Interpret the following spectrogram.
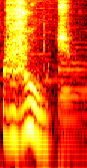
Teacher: воно дійсно звучить по-польськи так шиплячо твердо дещо в кінці вже м'ягко так тобто маємо оцю таку типово польську вимову Ну мені так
